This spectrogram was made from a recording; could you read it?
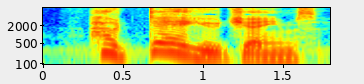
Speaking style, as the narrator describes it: exclaimed

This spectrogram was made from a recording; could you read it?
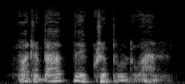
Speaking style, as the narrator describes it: He asked hoarsely

